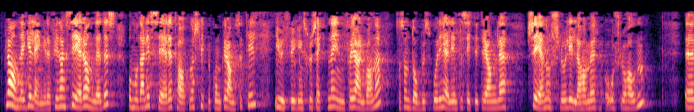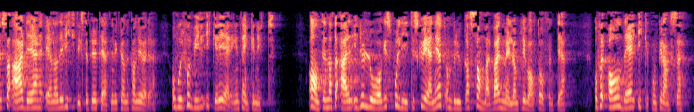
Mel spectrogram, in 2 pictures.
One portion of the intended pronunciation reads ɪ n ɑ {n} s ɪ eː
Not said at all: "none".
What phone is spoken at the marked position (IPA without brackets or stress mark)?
ŋ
